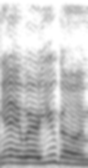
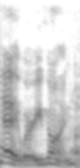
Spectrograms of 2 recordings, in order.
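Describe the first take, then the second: First: The street guy she thought was harassing her, mildly pushy; heard as a catcall. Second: Said in the usual way. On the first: Retold or imitated. Mock menacing catcall. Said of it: "I thought he was saying". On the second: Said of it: "But he was just saying".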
